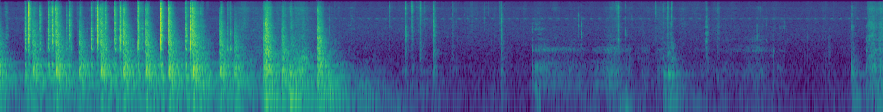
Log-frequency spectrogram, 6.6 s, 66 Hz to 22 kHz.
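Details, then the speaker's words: 1950 Nash Statesman unrun 23 years, plugs in, cranking on 6 volts: slow laboured cranking about three beats a second, then quits without firing; engine stiff, so a 12-volt battery was tried next. "Well, that's not good. But we do have another option. It's stiff. It hasn't run in a lot of years in 23 or something like that to be exact."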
